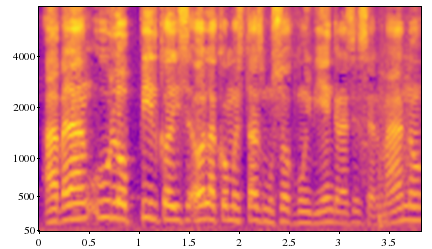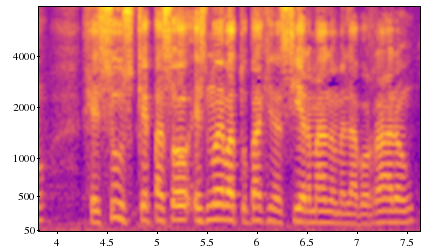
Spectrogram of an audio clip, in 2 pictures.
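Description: High-voiced Peruvian man ranting. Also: normal speed, slight background noise. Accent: Peruvian Spanish. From Peru. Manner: theatrical and crude, swinging from mock shouting to low mutters. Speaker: video host reading viewer comments. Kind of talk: casual profane rant.

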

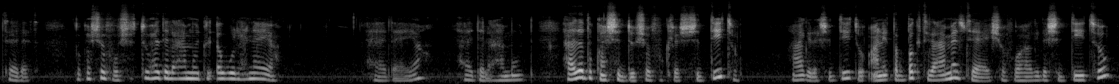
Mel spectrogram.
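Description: A woman's voice: on the low side, lively intonation, fast talker, pushed and bright, slightly rough. A woman with an Algerian Arabic accent giving a step-by-step crochet tutorial, patiently counting stitches aloud and talking straight to her viewers. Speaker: crochet instructor.

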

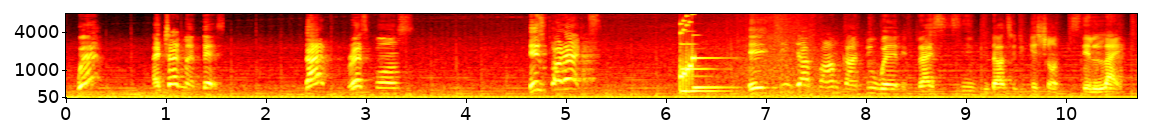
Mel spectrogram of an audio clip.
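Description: A middle-aged game show host, recorded on a lapel mic in an indoor TV studio, takes an unhurried pace and pauses often. His theatrical delivery features big swings in pitch and drawn-out key words, with faint music underneath.

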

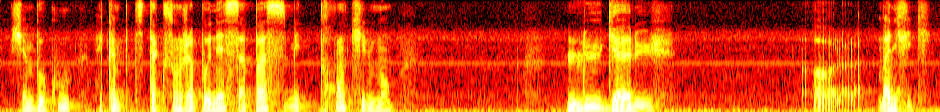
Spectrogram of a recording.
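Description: A man's voice: mid-range voice, darkish tone. A young man from France giving chatty, casual let's-play commentary, full of fillers and asides to viewers.

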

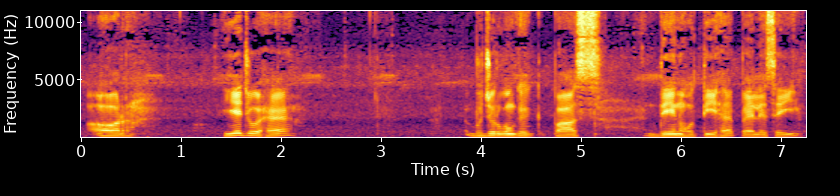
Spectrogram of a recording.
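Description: Walking through his hill village in Uttarakhand, India, this young man vlogs on a handheld camera outdoors, calling out loudly and warmly to neighbours along the way. His chatty voice is slightly high, and there's a bit of background noise.

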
